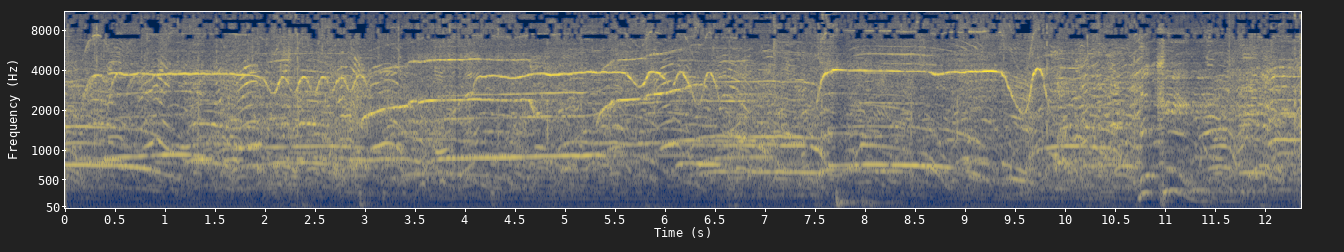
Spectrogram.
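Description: A man sings through a microphone over loudspeakers.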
